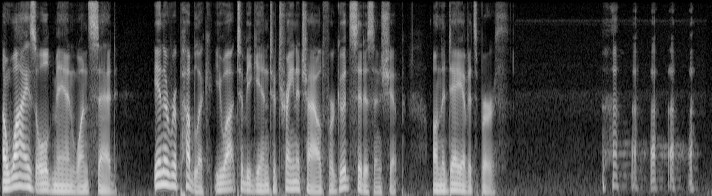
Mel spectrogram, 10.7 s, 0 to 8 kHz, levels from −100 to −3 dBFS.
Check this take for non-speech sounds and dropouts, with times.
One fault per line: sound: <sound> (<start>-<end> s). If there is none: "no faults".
sound: laugh (9.0-10.6 s)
